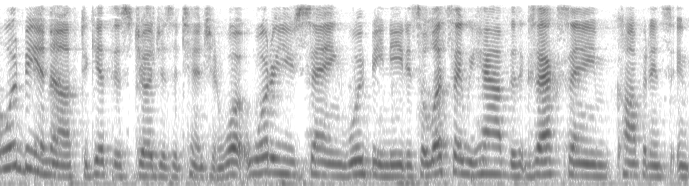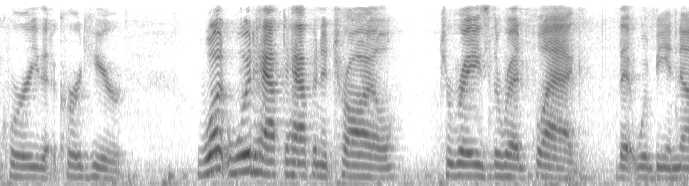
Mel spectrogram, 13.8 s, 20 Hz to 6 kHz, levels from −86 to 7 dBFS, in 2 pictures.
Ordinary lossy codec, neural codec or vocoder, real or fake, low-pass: AAC, 32 kbps; none; real; 5.4 kHz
